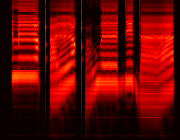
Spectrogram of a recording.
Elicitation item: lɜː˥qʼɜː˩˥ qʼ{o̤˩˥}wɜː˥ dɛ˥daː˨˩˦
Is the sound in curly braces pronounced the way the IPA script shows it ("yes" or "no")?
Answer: yes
